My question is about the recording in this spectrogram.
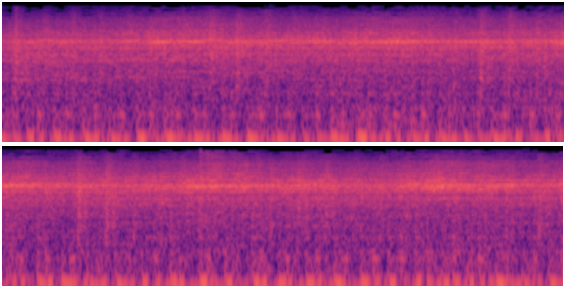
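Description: Hard rock music from a band recording: a dense, steady wall of distorted electric guitar and bass with a held high tone over it.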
